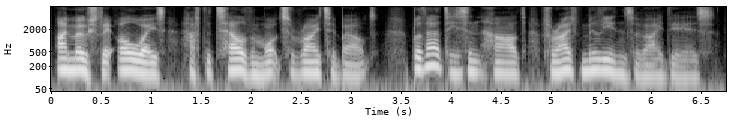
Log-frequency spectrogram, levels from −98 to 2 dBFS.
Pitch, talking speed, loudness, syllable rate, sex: 135 Hz, 180 wpm, -17 LUFS, 4.6 syllables/s, male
